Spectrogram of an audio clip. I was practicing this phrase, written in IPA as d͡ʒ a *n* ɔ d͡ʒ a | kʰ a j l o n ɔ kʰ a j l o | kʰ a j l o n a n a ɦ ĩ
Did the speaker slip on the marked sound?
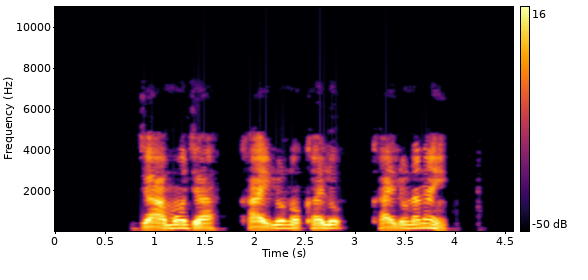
yes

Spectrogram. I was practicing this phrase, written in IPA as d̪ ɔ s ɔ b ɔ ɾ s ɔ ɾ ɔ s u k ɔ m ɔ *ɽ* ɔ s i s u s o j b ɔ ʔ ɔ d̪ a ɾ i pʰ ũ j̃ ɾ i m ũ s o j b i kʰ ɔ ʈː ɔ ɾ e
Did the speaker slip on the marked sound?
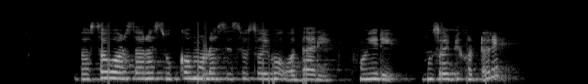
no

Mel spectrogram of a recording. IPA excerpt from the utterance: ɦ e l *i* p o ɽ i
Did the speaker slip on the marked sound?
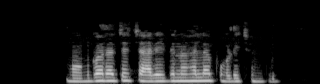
yes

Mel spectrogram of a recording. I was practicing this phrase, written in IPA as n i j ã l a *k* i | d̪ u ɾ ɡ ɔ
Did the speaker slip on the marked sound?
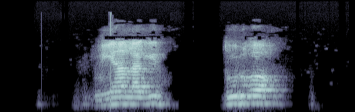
yes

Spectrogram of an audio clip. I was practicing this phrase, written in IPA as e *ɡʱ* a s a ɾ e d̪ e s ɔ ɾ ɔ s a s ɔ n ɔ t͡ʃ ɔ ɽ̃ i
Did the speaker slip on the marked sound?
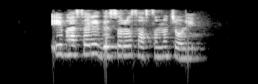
yes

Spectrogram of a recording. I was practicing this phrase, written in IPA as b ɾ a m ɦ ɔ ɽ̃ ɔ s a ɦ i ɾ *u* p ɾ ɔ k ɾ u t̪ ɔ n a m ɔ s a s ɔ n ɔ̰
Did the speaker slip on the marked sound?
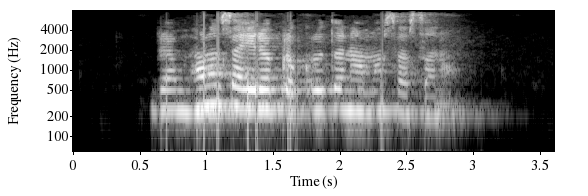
yes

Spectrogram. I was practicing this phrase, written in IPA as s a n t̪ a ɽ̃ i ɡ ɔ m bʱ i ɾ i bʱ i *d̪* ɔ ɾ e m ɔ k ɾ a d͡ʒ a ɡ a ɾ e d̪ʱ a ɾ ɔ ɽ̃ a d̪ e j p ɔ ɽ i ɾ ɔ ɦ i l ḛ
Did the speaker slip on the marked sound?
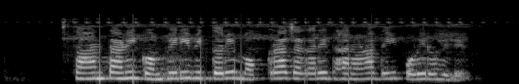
yes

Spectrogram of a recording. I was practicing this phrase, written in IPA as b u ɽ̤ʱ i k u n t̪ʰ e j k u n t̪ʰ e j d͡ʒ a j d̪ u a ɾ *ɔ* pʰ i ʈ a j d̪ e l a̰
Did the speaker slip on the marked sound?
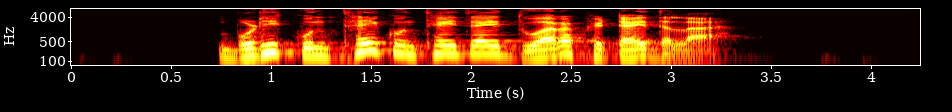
no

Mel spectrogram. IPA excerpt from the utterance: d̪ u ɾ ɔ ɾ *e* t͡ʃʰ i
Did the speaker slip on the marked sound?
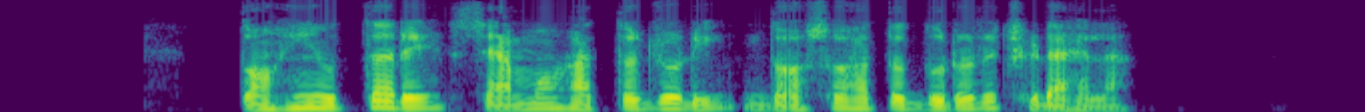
no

